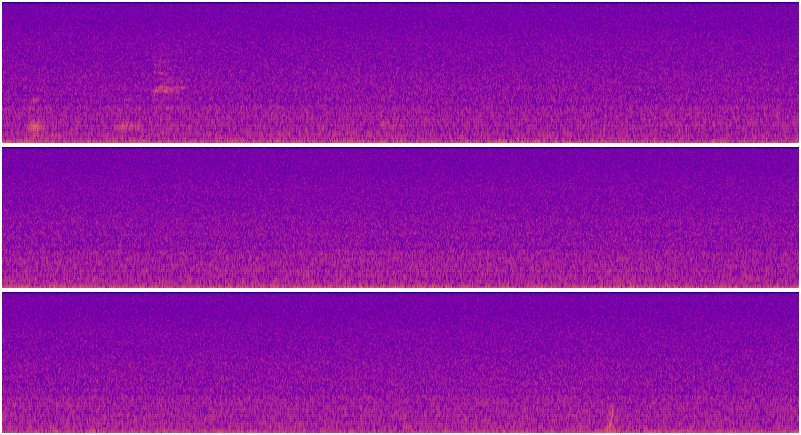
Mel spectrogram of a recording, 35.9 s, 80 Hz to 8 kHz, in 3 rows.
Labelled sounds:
2.3	2.7	humpback whale, 1.0 to 1.4 kHz

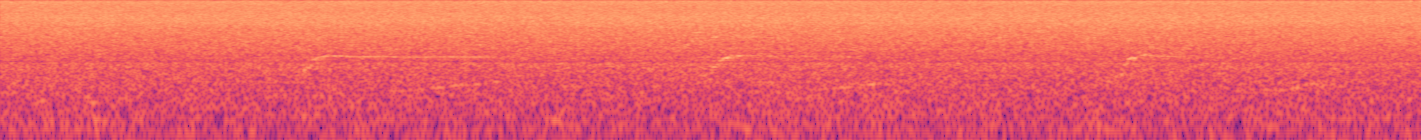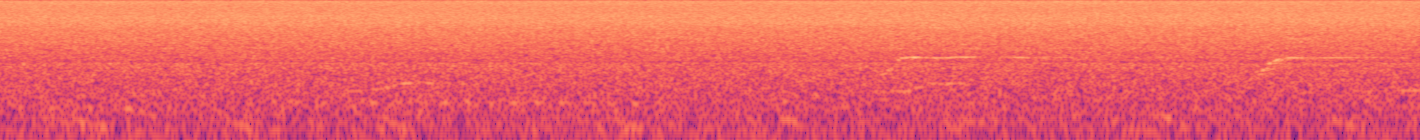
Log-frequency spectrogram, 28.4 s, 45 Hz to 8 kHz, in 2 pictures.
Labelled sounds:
3.1	3.6	humpback whale, 0.80 to 1.1 kHz
7.2	7.6	humpback whale, 0.80 to 1.1 kHz
11.4	11.7	humpback whale, 0.96 to 1.1 kHz
23.2	23.9	humpback whale, 0.83 to 1.0 kHz
26.9	27.3	humpback whale, 0.80 to 0.99 kHz

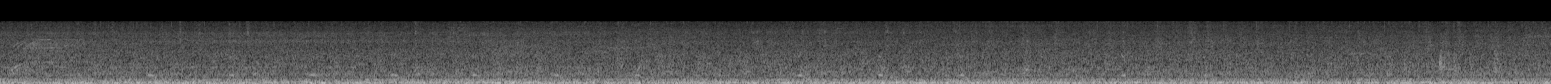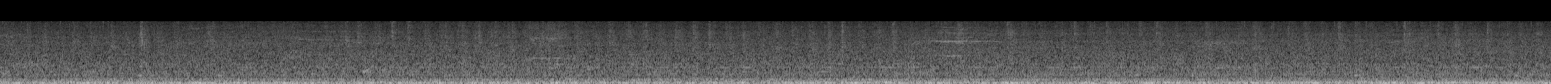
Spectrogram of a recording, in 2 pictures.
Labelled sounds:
0.0	0.7	killer whale, southern resident, 0.64 to 3.2 kHz
24.7	25.3	killer whale, southern resident, 1.4 to 7.2 kHz

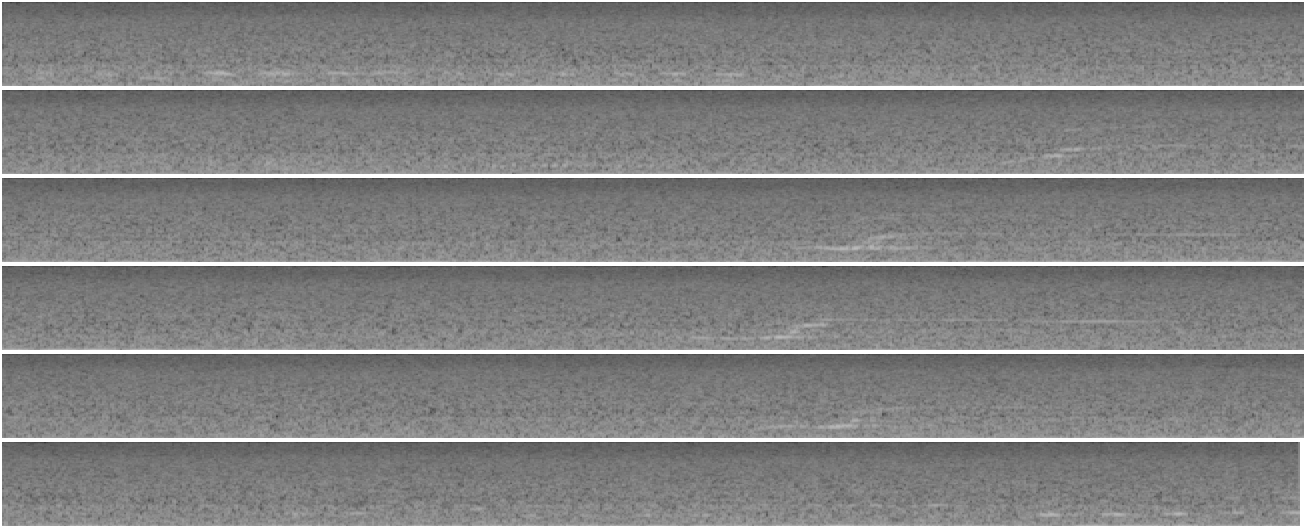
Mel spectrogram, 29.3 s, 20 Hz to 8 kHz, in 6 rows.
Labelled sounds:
8.8	9.1	humpback whale, 0.83 to 1.1 kHz
13.0	13.3	humpback whale, 0.80 to 1.1 kHz
18.5	18.9	humpback whale, 0.96 to 1.1 kHz

